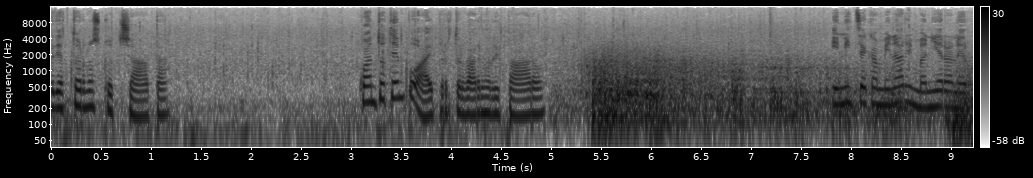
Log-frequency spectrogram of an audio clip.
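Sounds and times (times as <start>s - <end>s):
speech: 0.0s - 1.4s, 3.1s - 5.6s, 7.8s - 9.2s
heavy rain pouring down: 0.0s - 9.2s
deep rumble of thunder: 5.0s - 9.2s.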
